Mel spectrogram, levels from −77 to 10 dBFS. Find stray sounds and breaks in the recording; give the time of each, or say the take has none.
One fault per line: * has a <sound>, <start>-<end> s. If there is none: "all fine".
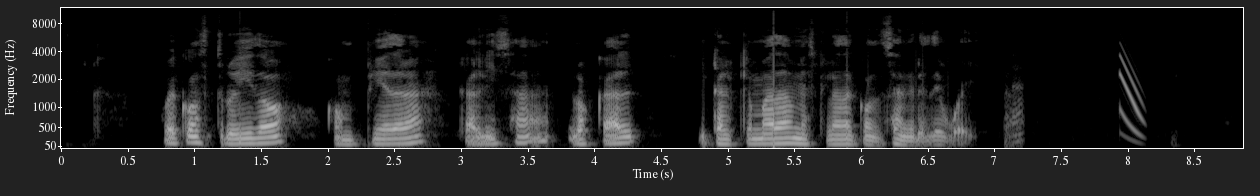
* has a laugh, 7.1-7.2 s
* has a chirp, 7.9-8.2 s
